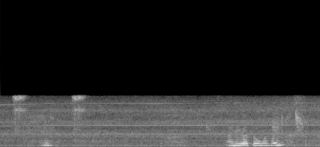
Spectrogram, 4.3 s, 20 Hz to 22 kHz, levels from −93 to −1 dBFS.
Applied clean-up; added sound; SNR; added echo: none; Domestic sounds, home sounds + Tambourine; 10 dB; none.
